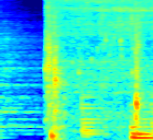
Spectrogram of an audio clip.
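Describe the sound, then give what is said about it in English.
A tap opens abruptly and fresh water runs steadily into a kettle, the pitch shifting as it fills, fairly loud with no voices. “Drawing the fresh water.”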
